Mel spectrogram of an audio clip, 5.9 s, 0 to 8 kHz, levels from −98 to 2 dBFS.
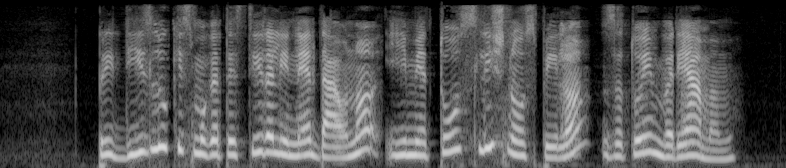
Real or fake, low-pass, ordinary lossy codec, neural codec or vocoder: real; 7.2 kHz; AAC, 32 kbps; none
